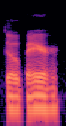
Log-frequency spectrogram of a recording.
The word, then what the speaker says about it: Gobert: and he's like, it's Gobert, but in his French accent. It's a Gobert. Whatever you say, Gobbert, I can't understand you, buh.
